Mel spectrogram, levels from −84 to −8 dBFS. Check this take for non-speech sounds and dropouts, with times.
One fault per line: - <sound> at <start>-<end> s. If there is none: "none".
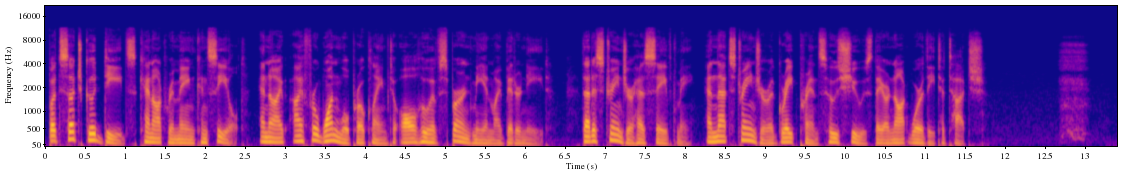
- sniff at 12.7-13.1 s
